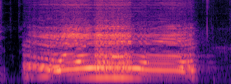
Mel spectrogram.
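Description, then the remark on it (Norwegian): A person imitating a moose, as the answer in an animal-sound quiz, lets out a single long, loud, lowing call, a drawn-out nasal bellow lasting over two seconds with a steady pitch that drops slightly at the end, with no other talk. “denne, lyden hadde du øvd på, …”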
